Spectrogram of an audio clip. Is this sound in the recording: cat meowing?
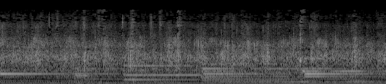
no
